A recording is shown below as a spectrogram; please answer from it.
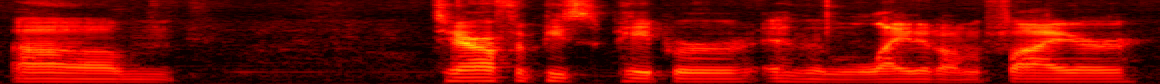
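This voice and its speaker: A man's voice: on the low side, measured pace, fairly bright tone. A man describing his character's actions in an improvised tabletop roleplaying game, hesitant and searching for words.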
